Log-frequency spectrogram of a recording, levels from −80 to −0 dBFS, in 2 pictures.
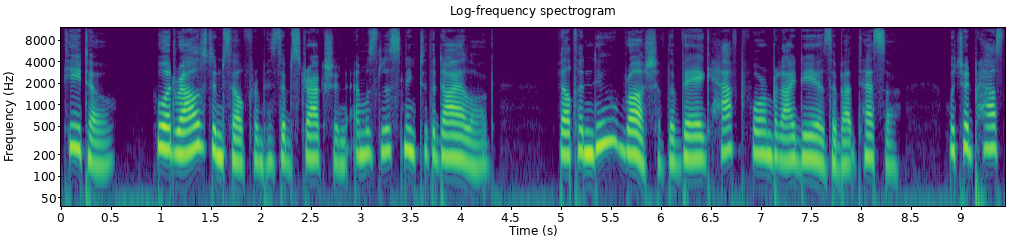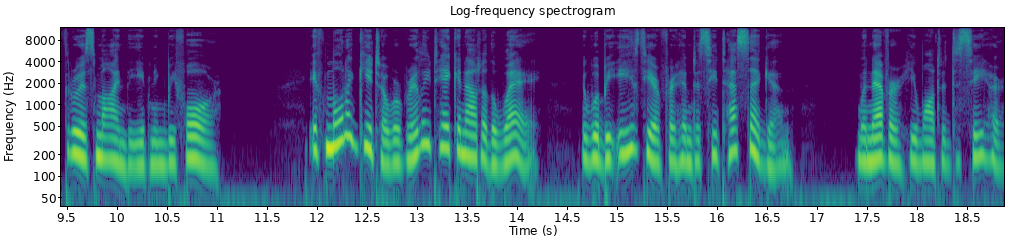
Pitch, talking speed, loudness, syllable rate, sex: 185 Hz, 190 wpm, -20 LUFS, 5.8 syllables/s, female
